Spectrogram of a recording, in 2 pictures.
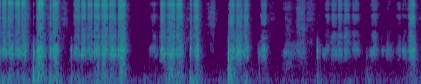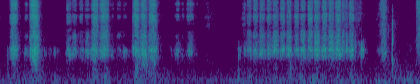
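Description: The graphite tip of a hand-held wooden HB pencil scratches short shading strokes near the shoulder of a finished pencil portrait on a flat sheet of drawing paper. Quiet, bright, dry scratching comes in quick bursts separated by brief pauses, with almost no low end.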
